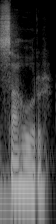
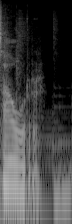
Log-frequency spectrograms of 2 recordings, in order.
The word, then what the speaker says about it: sahur: in Indonesia is called sahur. It's pron it's pronounced sour actually it's not sahur sa sour s that's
